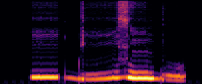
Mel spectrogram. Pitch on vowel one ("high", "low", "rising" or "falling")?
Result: high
